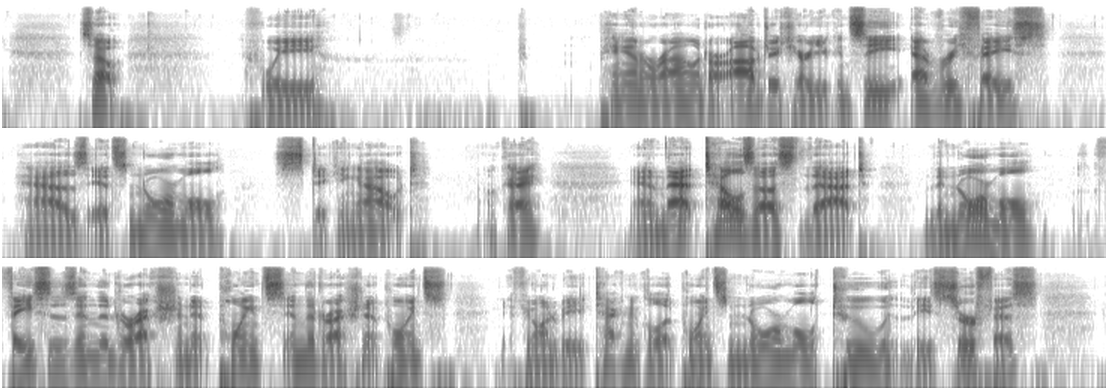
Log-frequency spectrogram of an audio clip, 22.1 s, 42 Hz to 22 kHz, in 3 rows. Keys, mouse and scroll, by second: 1.3 middle click.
